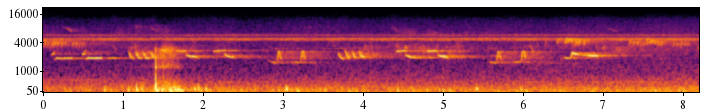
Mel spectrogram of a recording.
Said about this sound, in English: This is white chin thrush, presumably. I haven't seen the bird yet.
